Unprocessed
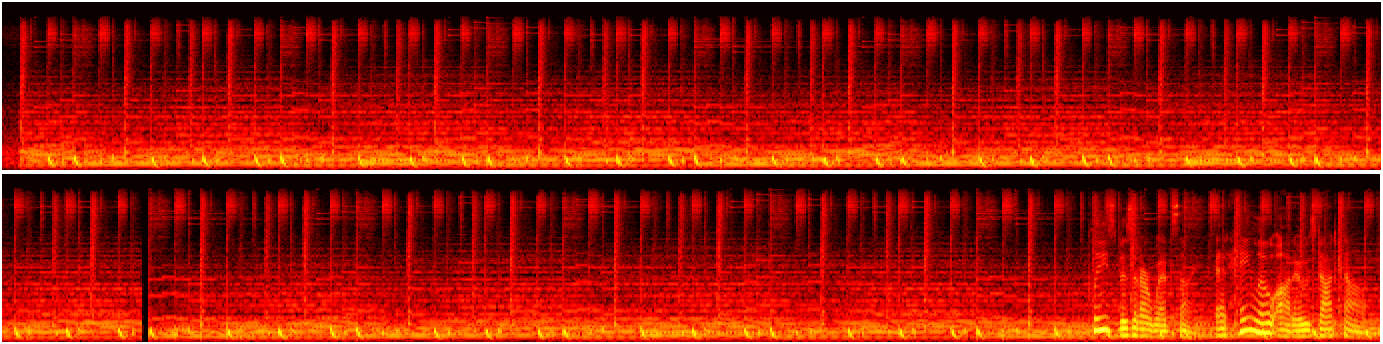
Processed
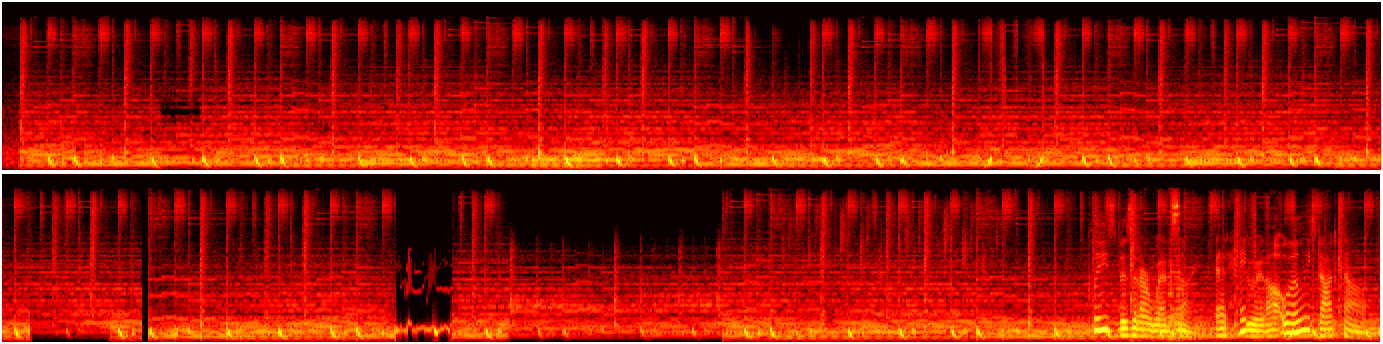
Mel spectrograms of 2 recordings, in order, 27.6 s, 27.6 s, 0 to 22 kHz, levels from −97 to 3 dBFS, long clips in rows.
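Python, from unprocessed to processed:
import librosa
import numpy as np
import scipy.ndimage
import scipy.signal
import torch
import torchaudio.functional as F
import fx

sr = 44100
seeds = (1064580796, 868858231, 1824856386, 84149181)

y = fx.fixed_phaser(x, sr, hz=400.0, stages=6, at=(1.57, 1.97), fade=0.02)
y = fx.low_shelf(y, sr, hz=460.0, db=7.5, at=(5.29, 5.98))
y = fx.lowpass(y, sr, hz=fx.line((7.45, 6700.0), (8.04, 2600.0)), slope=12, at=(7.45, 8.04), fade=0.02)
y = fx.highpass(y, sr, hz=140.0, slope=24, at=(12.85, 13.33))
y = fx.highpass(y, sr, hz=fx.line((14.04, 1200.0), (14.84, 560.0)), slope=12, at=(14.04, 14.84), fade=0.02)
y = fx.sine_speech(y, sr, at=(17.7, 18.27))
y = fx.cabinet(y, sr, low_hz=460.0, low_slope=12, high_hz=2900.0, hz=(570.0, 870.0, 1500.0, 2500.0), db=(-10, 9, -5, -10), at=(18.84, 20.98))
y = fx.echo_stepped(y, sr, ms=193, hz=5400.0, octaves=-0.7, feedback_pct=70, wet_db=-3.0, at=(21.55, 23.79), fade=0.02)
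y = fx.pre_swell(y, sr, db_per_s=20.0, at=(25.06, 25.66))
y = fx.edit(y, sr, fx.reverse_span(start_s=9.75, length_s=0.66),
    fx.reverse_span(start_s=26.21, length_s=0.64), tone=tone)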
